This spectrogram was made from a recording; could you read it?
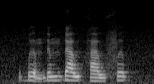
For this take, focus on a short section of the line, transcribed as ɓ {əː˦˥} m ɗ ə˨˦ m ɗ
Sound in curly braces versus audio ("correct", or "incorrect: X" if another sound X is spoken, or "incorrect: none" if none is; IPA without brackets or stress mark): incorrect: ə̰ː˧˨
